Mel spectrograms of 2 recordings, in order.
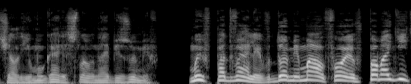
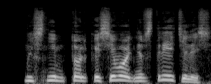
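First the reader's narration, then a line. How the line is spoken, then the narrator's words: Sobbing. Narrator (Russian): рыдала Гермиона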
